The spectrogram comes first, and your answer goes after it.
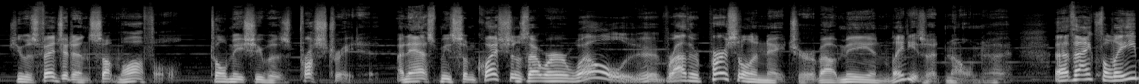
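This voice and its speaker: A man playing an easygoing, soft-spoken drifter cowboy who hesitates and stammers in a drawl. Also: mid-range voice. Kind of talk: old-time radio western.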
